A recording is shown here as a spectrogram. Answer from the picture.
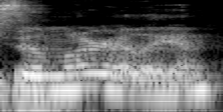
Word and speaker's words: Silmarillion: Silmarillion.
